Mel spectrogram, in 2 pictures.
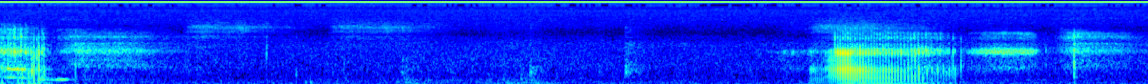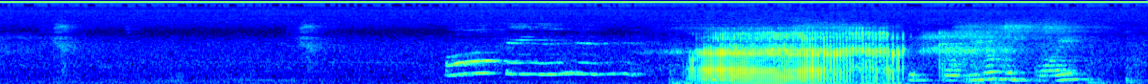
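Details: An old male dog snoring during a nap: two loud, rough, fluttering snores separated by quiet breathing in a faintly noisy room; ordinary dog snoring.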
